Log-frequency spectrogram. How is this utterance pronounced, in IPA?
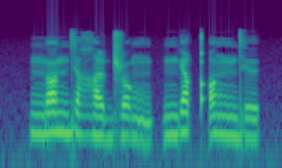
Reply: n ɒ n d e ʁ a ɖ͡ʐ ɔ ŋ | ŋ e qʼ ɔ ŋ n d ɘ

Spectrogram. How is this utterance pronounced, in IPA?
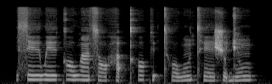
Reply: sʰ e˦ ɪ̯ w e˦ ɪ̯ k ɔ˦ w ã˦ s ɔ˨ h ä˦ ʔ kʰ ɔ˦ k ɪ˦ ʔ tʰ o˨ w ũ˦ tʰ e˨ ɪ̯ ʃ o̰˦˨ d͡ʑ ũ˦

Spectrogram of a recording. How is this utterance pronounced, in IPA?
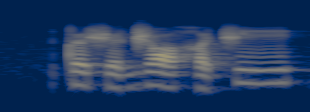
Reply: t ə˦˨ ʃ ə˨˩˦ d͡ʒ ɔ˦˨ χ ə˨˩˦ t͡ʃ i˥

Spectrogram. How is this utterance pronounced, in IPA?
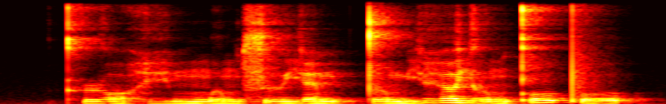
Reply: kʰ ɹ ɔ˨ h e̤˨ mː ɤ˨ m s ɯ˨ j ɛ˨ m tː ɤ˨ m j ɛ̤˦ ɐ̯ j ɤ˨ m kʼ o˦ pʼ o˨

